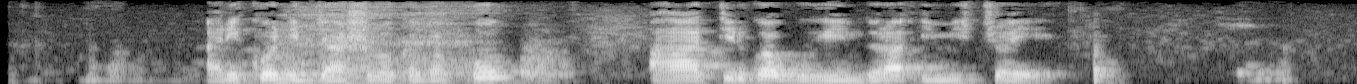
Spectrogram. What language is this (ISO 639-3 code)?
kin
